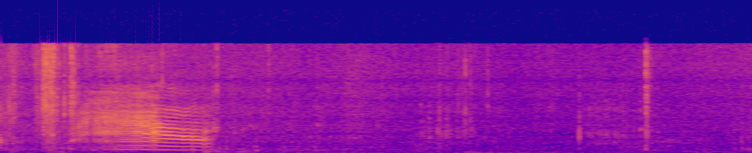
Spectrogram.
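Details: A friendly outdoor tortoiseshell community cat, which let itself be petted only recently after three years, gives one strong, slightly falling meow at the start. Soft rustling and distant ambient noise follow.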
